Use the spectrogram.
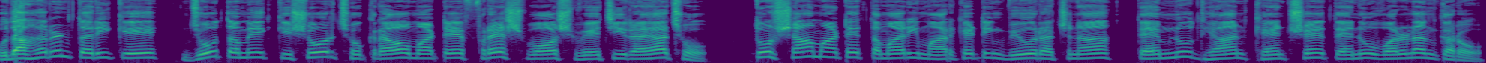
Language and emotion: Gujarati, neutral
